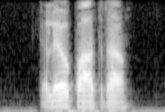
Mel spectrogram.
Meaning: Cleopatra
- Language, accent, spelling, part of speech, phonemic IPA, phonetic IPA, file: Armenian, Eastern Armenian, Կլեոպատրա, proper noun, /kleopɑtˈɾɑ/, [kleopɑtɾɑ́], Hy-Կլեոպատրա.ogg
